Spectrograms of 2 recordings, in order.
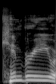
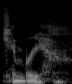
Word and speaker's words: Cimbri: These were the, is it the Cimbri or the Cimbri? Yeah, I mean, you know, everybody has their preferred pronunciation. I've always gone with Cimbri.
